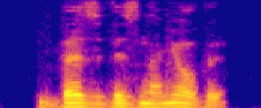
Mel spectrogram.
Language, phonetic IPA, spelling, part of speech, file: Polish, [ˌbɛzvɨznãˈɲɔvɨ], bezwyznaniowy, adjective, Pl-bezwyznaniowy.ogg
